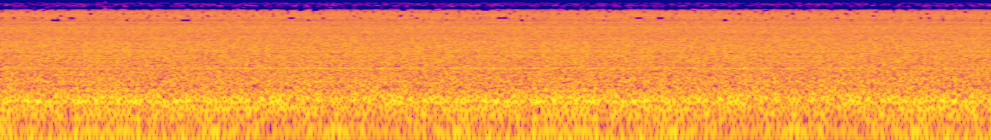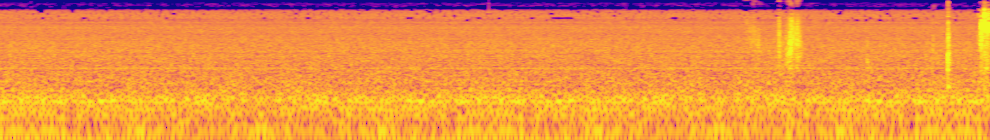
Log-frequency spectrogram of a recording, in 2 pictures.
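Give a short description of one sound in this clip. Jet engines hum steadily at idle.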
